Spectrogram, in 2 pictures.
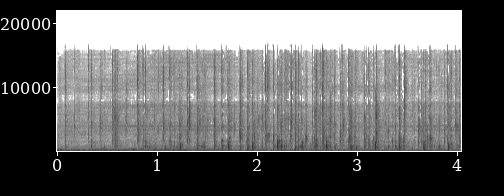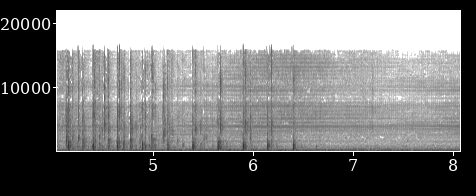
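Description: A small crowd clapping, a scatter of separate hand claps that thins out and stops about six and a half seconds in.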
